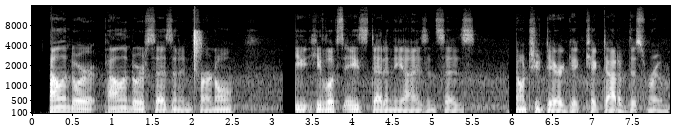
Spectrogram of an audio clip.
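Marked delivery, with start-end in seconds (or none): 6.0-8.0 hushed, whispered voice. Speaking as a character who looks another in the eyes: whispering. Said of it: "and I whisper it".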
